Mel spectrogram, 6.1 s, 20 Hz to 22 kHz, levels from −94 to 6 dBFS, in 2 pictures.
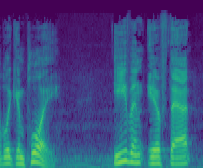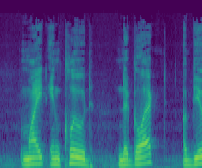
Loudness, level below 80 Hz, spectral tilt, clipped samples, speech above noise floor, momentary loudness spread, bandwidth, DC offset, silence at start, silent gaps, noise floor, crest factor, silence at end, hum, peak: -20 LUFS; -50 dBFS; -6.5 dB/octave; under 0.1%; 27 dB; 13 LU; 15 kHz; under 0.1%; 0 s; none; -46 dBFS; 14 dB; 0 s; none; -8 dBFS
